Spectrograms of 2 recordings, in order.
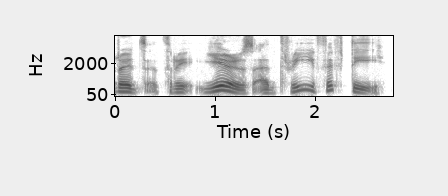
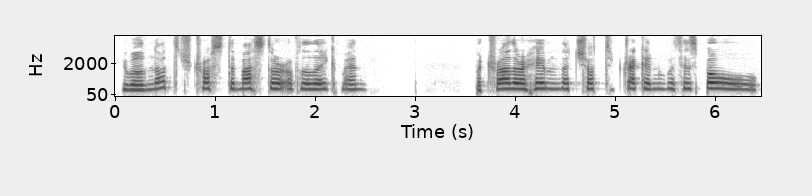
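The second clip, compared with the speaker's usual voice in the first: higher, grave raven voice; counselling raven; 13 semitones higher, 3 dB louder than usual. Acted. Raven Roak counsels Thorin about coming danger. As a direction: warn him like an ancient advisor.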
